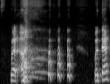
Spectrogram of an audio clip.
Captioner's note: laughs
